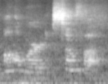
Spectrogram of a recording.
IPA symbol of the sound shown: ə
